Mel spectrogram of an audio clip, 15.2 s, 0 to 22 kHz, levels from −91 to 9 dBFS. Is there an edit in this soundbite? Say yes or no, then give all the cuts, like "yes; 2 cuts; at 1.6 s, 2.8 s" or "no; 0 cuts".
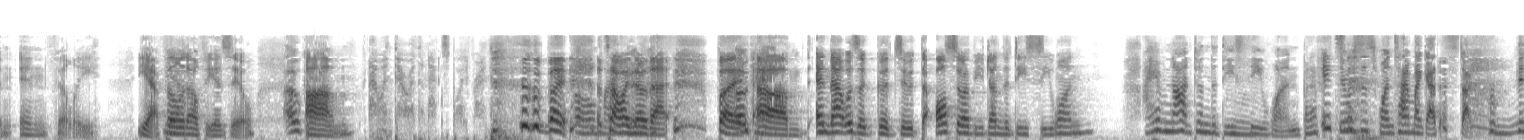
yes; 1 cut; at 13.2 s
